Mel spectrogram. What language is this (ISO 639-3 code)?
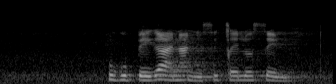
zul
